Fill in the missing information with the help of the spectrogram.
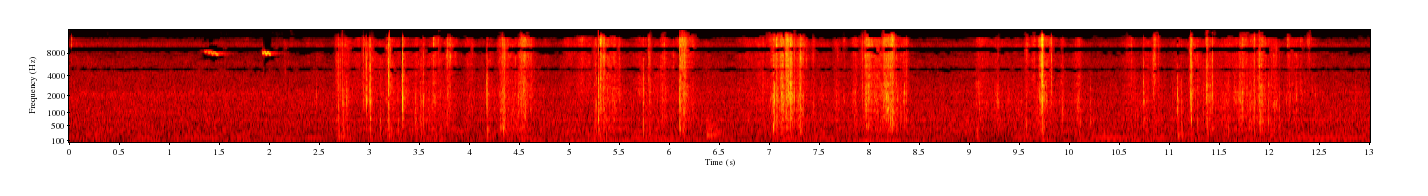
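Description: A paper snack pouch crinkling and rustling in irregular bursts as a common marmoset digs into it with its head and hands. A low steady hum runs underneath.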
